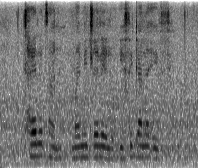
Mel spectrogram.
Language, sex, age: Tswana, female, 20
